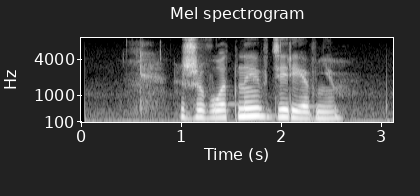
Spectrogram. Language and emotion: Russian, neutral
